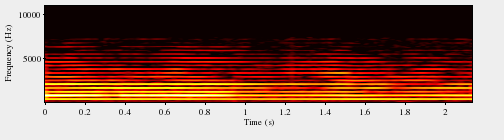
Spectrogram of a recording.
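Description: A conch shell (shankh) blown in one long, steady note, a little quieter after about a second.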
